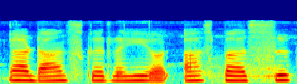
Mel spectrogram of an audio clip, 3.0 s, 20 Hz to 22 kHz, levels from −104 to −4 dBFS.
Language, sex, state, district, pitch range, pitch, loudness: Hindi, female, Bihar, Patna, 205-220 Hz, 215 Hz, -15 LUFS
